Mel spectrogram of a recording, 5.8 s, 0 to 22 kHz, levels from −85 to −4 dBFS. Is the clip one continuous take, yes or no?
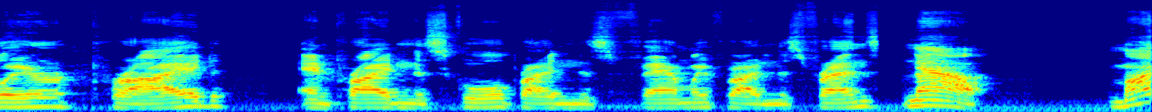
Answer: no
